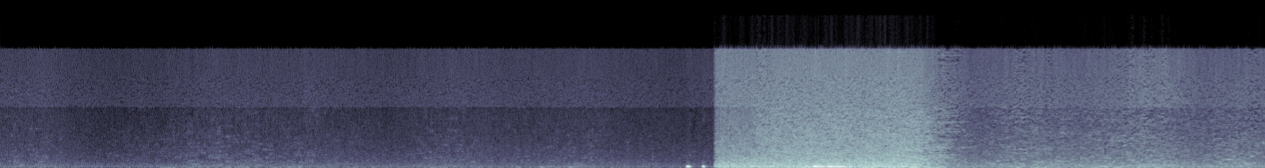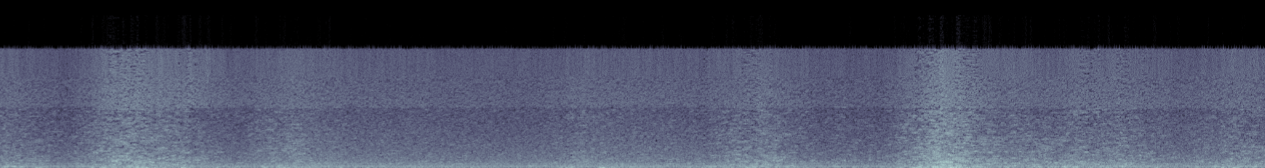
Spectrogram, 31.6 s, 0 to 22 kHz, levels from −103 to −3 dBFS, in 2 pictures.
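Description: Noise suppressor artifacts run throughout: the background drops by about 19 dB in pauses and rises under speech.

From 8.92 to 11.91 s, the noise suppressor is catching up. Room noise jumps by about 12 dB, and it leaks through before sinking gradually over 2.99 s rather than cutting abruptly.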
